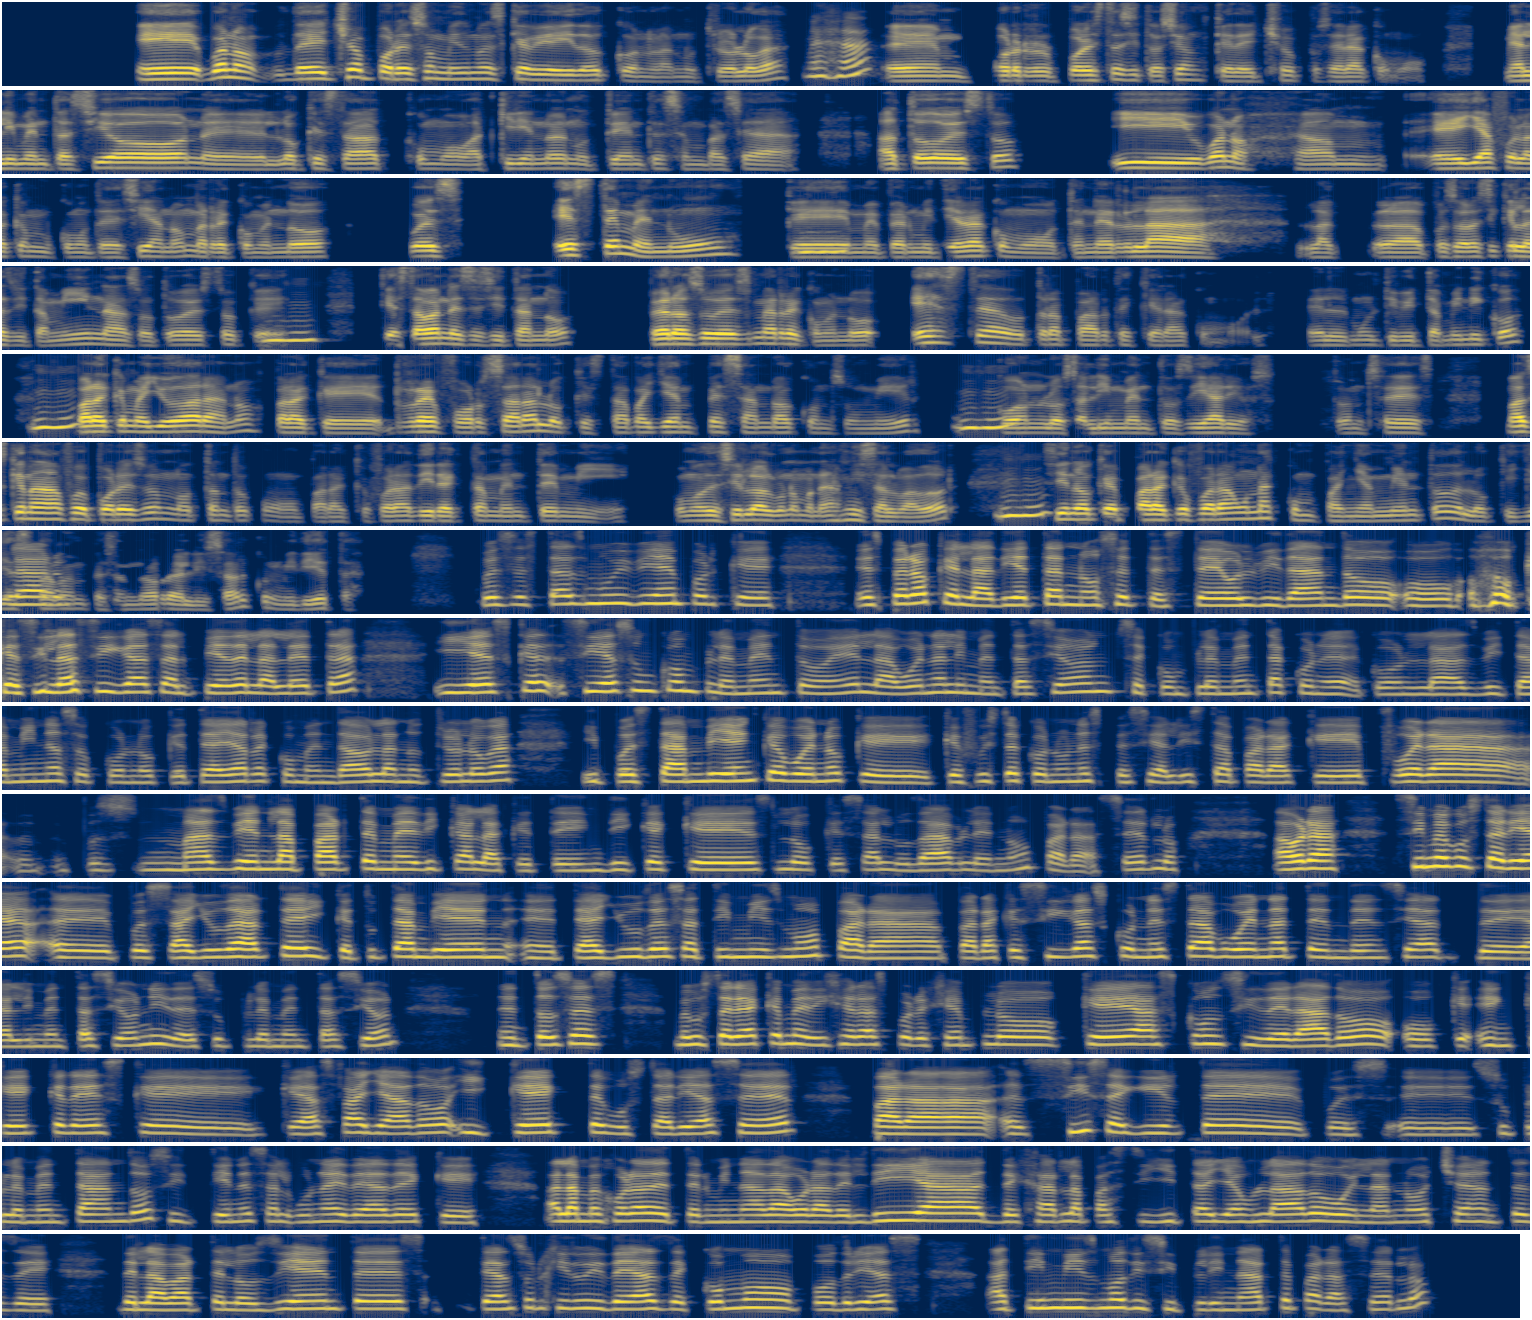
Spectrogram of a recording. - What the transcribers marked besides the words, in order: other background noise; laughing while speaking: "mi"; laughing while speaking: "o"
- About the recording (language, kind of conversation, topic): Spanish, advice, ¿Cómo puedo evitar olvidar tomar mis medicamentos o suplementos con regularidad?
